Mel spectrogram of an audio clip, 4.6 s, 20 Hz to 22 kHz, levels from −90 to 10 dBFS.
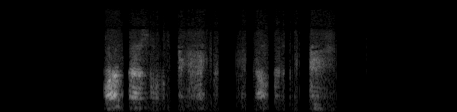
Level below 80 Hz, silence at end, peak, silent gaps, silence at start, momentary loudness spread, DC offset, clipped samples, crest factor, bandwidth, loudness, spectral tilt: under -90 dBFS; 1.2 s; -20 dBFS; 1.72-1.77 s, 2.20-2.35 s, 2.47-2.53 s, 2.70-2.74 s, 3.01-3.08 s; 1.05 s; 20 LU; under 0.1%; under 0.1%; 26 dB; 16 kHz; -41 LUFS; -1 dB/octave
